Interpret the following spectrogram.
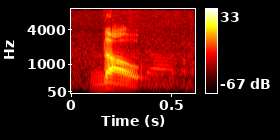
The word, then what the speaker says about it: Tao: हम इसको पढ़ते हैं तो इट इज़ ताओ, TAO, बट we pronounce it एज दाओ।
